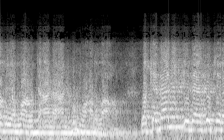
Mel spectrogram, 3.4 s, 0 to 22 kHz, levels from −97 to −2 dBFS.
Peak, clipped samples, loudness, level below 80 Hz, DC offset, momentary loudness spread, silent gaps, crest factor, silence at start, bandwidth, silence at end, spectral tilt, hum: 0 dBFS; under 0.1%; -8 LUFS; -28 dBFS; under 0.1%; 6 LU; none; 8 dB; 0 s; 7.8 kHz; 0 s; -6.5 dB/octave; none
